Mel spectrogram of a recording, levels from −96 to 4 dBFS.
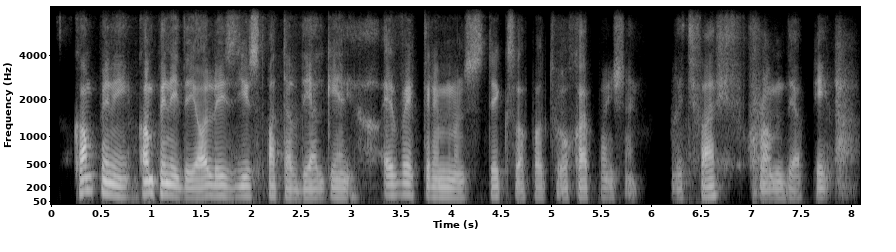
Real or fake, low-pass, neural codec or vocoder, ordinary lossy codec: fake; 7.2 kHz; codec, 16 kHz in and 24 kHz out, 0.9 kbps, LongCat-Audio-Codec, fine tuned four codebook decoder; Opus, 32 kbps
